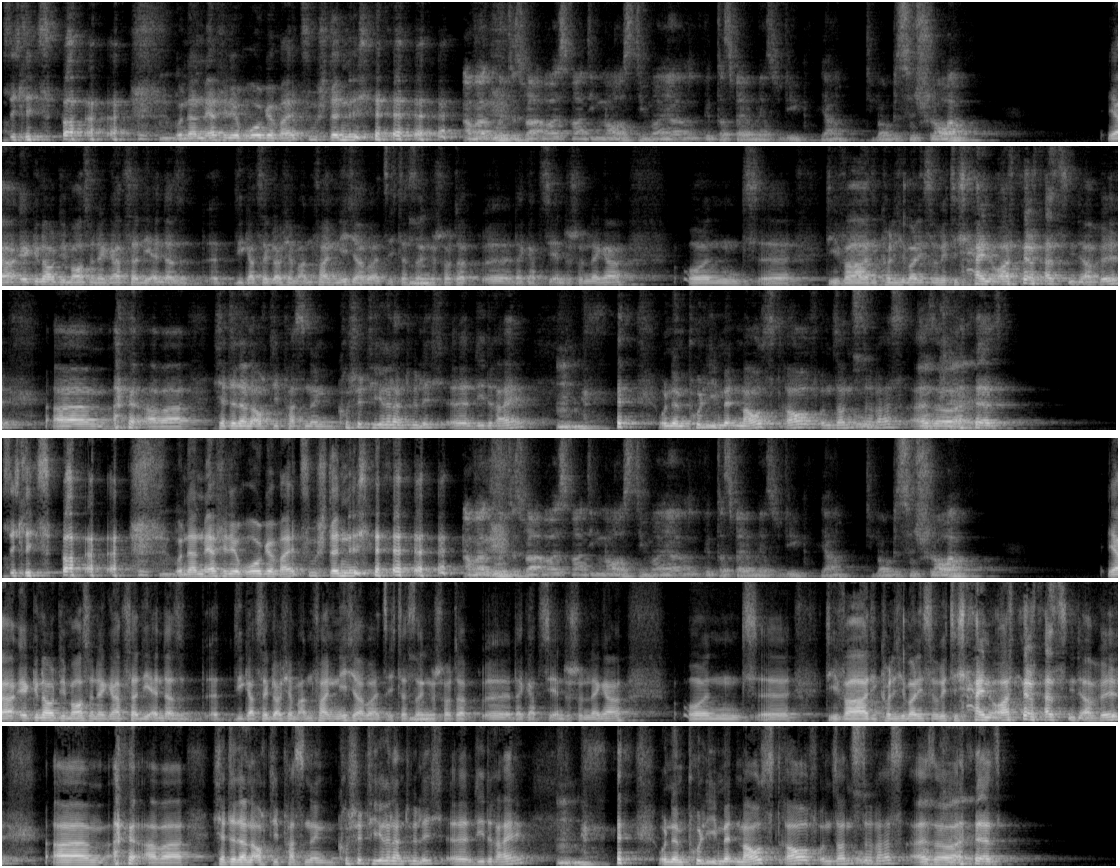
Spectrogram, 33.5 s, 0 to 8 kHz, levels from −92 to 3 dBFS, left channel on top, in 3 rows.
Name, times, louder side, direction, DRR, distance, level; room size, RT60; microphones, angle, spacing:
voice 1, 0.1-4.5 4.8-5.0 11.1-17.6 18.0-27.6 28.5-32.3, right 3 dB, 55° right, 0.7 m, -25 dB
voice 2, 1.6-1.9 4.6-9.7 15.2-15.5 27.9-28.3 30.8-31.1 31.5-32.1, right 1 dB, 5° right, 0.4 m, -34 dB
11.5 x 4.1 x 7.9 m
head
